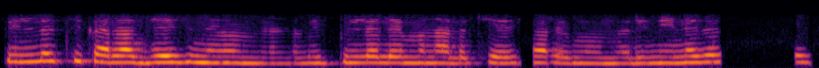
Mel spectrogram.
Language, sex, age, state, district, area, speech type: Telugu, female, 18-30, Telangana, Sangareddy, urban, conversation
